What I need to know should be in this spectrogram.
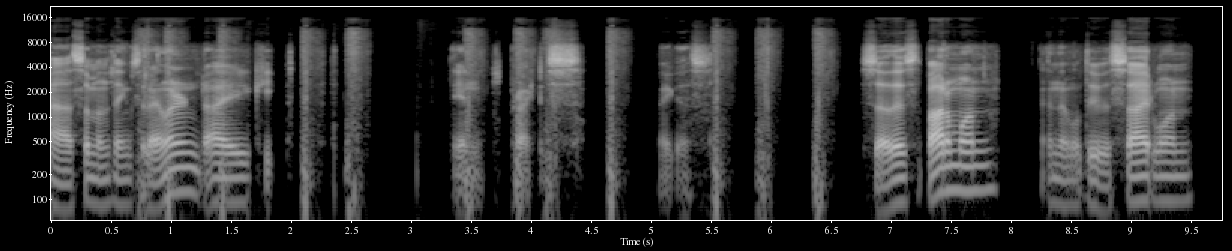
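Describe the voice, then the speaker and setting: A man at a moderate pace, with long, frequent pauses and big swings in loudness. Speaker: gaming tutorial video maker. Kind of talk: tutorial. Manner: hesitant with fillers.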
